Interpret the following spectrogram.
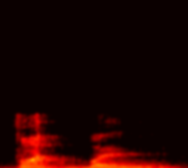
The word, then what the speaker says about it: fútbol: Fútbol. fútbol. Fútbol. Tiene el acento en la penúltima.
